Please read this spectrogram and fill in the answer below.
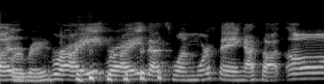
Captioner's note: laughs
